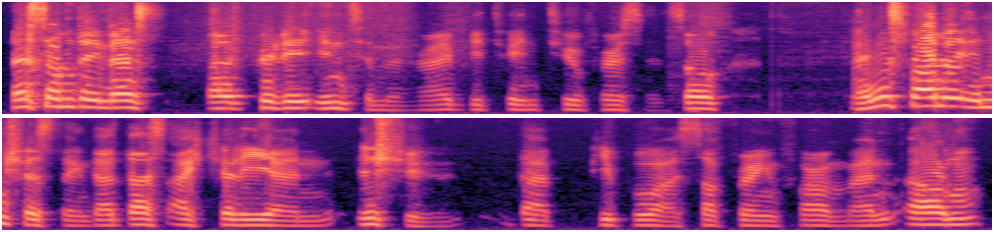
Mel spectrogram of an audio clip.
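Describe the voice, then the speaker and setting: A man co-hosting a casual podcast chat, talking in halting bursts, repeating words and filling gaps with um and uh. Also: a little high, mellow, no echo, poor audio. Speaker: podcast co-host.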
